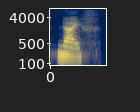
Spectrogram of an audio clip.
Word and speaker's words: knife: People just say, "knife." Excuse me? That K was there before the N. Therefore, beginning immediately, Coffee Cat Radio will pronounce every letter according to the principle, "If you turn up, you get to speak." So, from now on, it's a k-nife.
